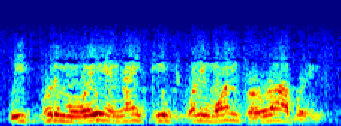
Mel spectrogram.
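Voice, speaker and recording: A man playing an easygoing, slangy police detective with a husky, rough-edged voice in an old 1930s radio drama. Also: fairly high pitch, animated, rapid-fire, slight background noise. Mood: chatty. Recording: dull old radio recording.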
